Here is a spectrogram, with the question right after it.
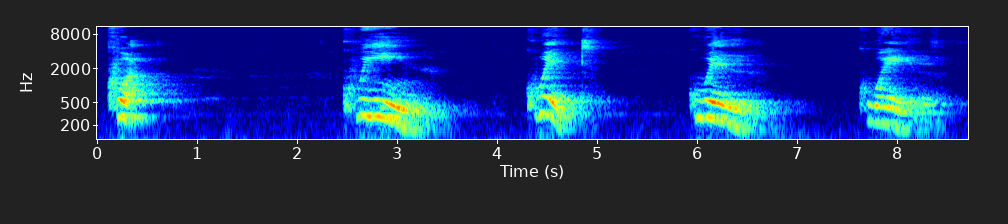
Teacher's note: Q is a combination of two sounds. So it's k and wa, qua. Qua.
